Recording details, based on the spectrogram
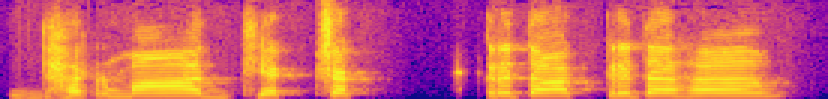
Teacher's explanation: visarga followed by a ka will have like an extra h kind of an emphatic sound there. So it becomes dharmadhyaksha krita kritaha.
